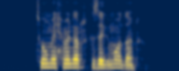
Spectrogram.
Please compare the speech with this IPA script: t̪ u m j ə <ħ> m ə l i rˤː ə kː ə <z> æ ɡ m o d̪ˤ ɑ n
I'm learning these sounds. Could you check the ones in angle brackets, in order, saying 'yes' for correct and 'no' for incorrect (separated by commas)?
yes, yes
